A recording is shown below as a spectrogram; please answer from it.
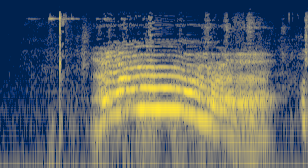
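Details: Talking Huskies alongside Malamutes, lying on a bed and urging their owner to rise and feed them; a single arched, moaning vocalisation swells up in pitch and slides back down over about two seconds, preceded by a faint click.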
